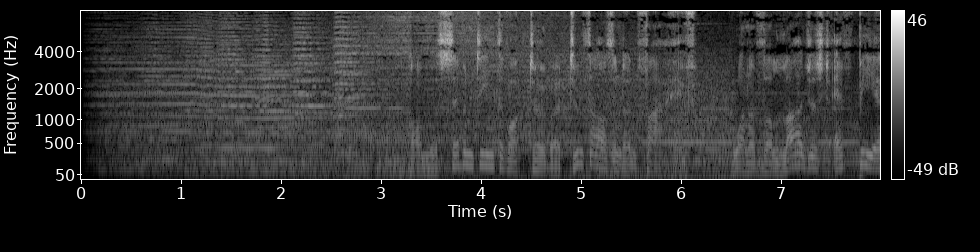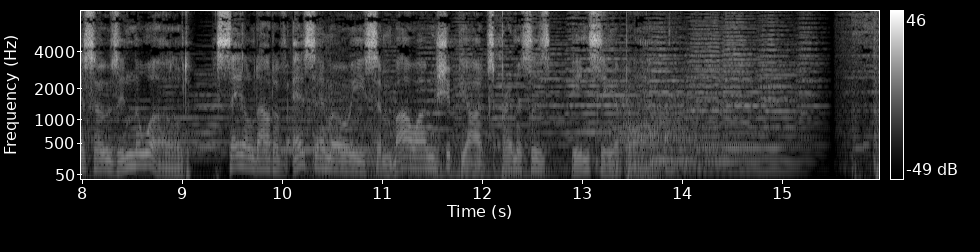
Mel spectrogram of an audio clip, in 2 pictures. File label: Mid Atlantic AU English Docos, Australian, Male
